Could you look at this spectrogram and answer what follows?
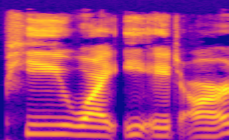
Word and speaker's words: Pier: We're talking about Carlo Acutis, and just so we get the pronunciation right, it's C-Arlo Acutis, Right. and Pier Giorgio Frassati. That's P-Y-E-H-R, Giorgio Frassati.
